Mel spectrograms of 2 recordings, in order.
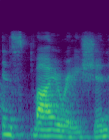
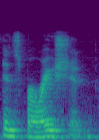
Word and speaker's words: inspiration: and the word inspiration it's not inspiration it's inspiration when it becomes a noun it has to be inspiration inspirations inspirations and the word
